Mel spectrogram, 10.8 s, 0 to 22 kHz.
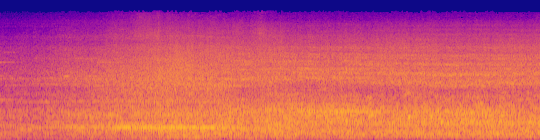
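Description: A JR Freight EF210 electric locomotive hauling a container freight train past. The sound grows as the locomotive approaches and passes about two seconds in, with a steady hum, then the container wagons roll past in a steady, loud rumble.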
